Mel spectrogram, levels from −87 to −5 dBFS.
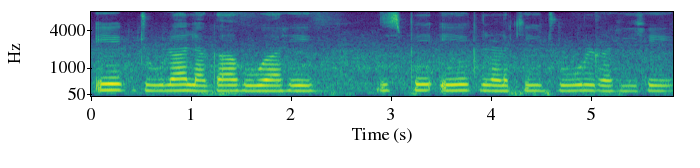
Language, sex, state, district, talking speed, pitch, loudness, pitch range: Hindi, male, Madhya Pradesh, Bhopal, 115 wpm, 195 Hz, -17 LUFS, 190-205 Hz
